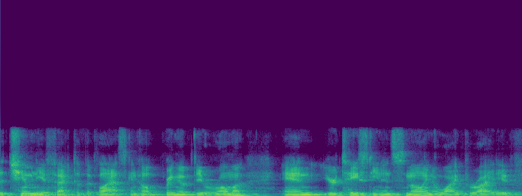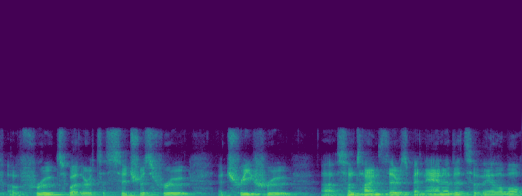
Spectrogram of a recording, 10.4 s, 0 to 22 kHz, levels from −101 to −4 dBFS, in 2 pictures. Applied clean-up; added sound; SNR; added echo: none; none; none; reverberation time 0.5 s.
